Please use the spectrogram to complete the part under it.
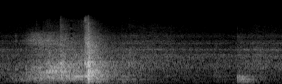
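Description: Self-closing cabinet door or drawer in a remodeled bathroom, a soft sliding swoosh ending in a muted thud as it shuts, followed by a faint second knock, close and quiet with no voices.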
